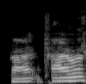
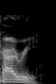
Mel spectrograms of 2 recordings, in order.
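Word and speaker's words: Kairi: Kyra. Kyrie.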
